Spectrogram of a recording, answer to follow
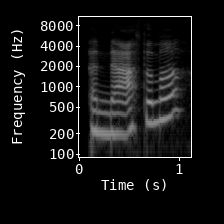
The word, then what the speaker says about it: anathema: Uh, it's a weird word because the stress is on the second a. Anathema, which is probably not where anyone expects it to be.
